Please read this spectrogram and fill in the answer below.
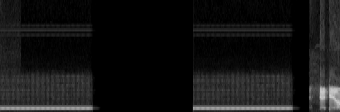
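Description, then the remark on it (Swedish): Two long, steady telephone ringback tones of an outgoing call, each about two seconds with a pause between, heard clearly; the second is cut short as a man answers and starts speaking. “Ja, nu ser man vad han svarar.”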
